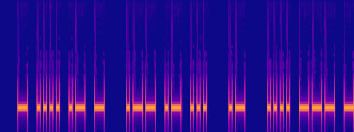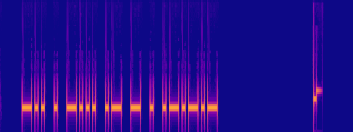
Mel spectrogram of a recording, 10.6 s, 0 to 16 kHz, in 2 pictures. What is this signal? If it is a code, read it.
Morse code, heard as a keyed tone, about 25 wpm, 690 Hz. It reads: THAT WAS A HOT DEBATE.
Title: Sentences from Top 1100 Words 25wpm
